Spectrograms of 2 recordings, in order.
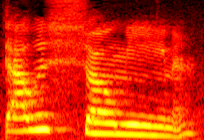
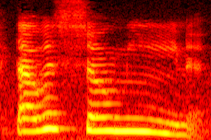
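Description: First: Slow, laughing complaint. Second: Said in the usual way. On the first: Real, not acted. Gamer laughing about being killed, laughing complaint.

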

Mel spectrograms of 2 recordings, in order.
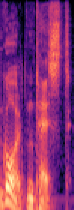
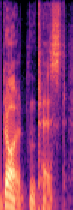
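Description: First: "Galton-Test" said slowly with a clear G; corrected name. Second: "Dalton-Test" said with a D instead of G; mispronounced name. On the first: Watson quickly corrects his slip to Holmes. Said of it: "korrigierte ich mich sofort". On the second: Watson proudly announces the wrong test name. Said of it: "„Galton?“, zischte mir Holmes zu". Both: Acted.

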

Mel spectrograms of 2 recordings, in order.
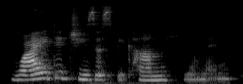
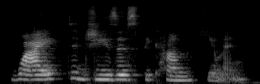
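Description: The two takes are said the same way.

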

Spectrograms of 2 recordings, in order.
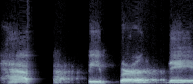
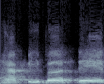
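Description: First: "happy birthday" slow, with r-coloured BIRTH; slow HAP-py BIRRTH-day; correct happy birthday. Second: "happy birthday" in a Thai accent, no r; Thai-accented bird-day; too-Thai accent. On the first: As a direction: separate the beats of "happy birthday", sounding the ir. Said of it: "อย่างเช่นเวลาเราพูดว่า". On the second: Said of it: "มันสำเนียงไทยเกินไป". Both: Shown as a demonstration.

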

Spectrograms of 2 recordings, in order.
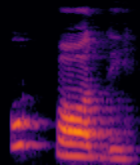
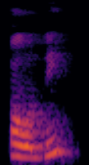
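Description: First: Pode with an open o, as in "pódi"; pode pronunciation. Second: Pôde with a closed ô, as in "podi"; pôde pronunciation. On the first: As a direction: open the o in pode, a bit louder. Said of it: "que é utilizado no presente". (pode com o aberto) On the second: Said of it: "nas formas". (pôde com o fechado) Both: Shown as a demonstration.

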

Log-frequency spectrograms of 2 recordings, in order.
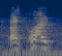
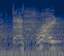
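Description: No difference in how they are said.

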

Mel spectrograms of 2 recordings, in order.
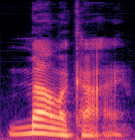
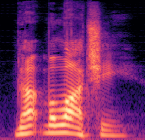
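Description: First: "Malachi" as MAL-uh-kai, stress first; "Malachi" ending in kai; correct Malachi. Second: "Malachi" said mah-LAH-chee, the wrong way; mock wrong "Malachi" with a ch sound. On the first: Teacher giving the right "Malachi". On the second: Teacher showing how not to say "Malachi". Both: Shown as a demonstration.

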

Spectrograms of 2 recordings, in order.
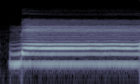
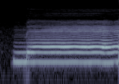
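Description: First: "May." spoken with the vowel held long. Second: Long spoken "May."; spoken held vowel again. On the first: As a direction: say "May." holding the open vowel. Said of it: "say may and hold the vowel". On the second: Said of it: "take a look at where my tongue is". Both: Shown as a demonstration.

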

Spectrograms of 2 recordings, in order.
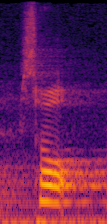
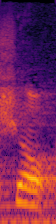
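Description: First: "sộ" with a plain hissed s; wrong "so" sound. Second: "sộ" said as sho, hushing sh; correct "sho" sound. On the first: Teacher showing the mistake, "sộ" with plain s. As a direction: say "sộ" as so, without any sh. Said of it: "không phải là sộ". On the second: Teacher giving the correction, "sộ" pronounced sho. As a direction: say "sộ" with sh, not s. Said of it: "mà là sộ". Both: Shown as a demonstration.

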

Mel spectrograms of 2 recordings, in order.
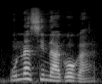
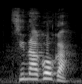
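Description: First: Said in the usual way. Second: Loud high eureka; excited exclamation. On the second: Real, not acted. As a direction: blurt the answer out loud. Finding the word.

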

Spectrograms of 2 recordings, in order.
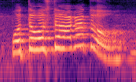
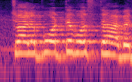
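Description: First: Higher, loud, exasperated insisting. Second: Loud, firm call to study. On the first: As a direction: push it harder, high and loud. Mother insists child must study. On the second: Mother orders child to study. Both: Real, not acted.

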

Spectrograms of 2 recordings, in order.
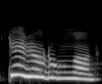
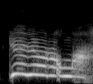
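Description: First: Said in the usual way. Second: Higher-pitched, more worked-up call; raised cry. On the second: Pretend. Teacher setting off after the other children, high cry. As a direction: throw it out high and heated. Repeated, raised threat of coming.

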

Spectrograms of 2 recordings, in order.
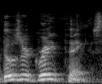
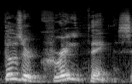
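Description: First: „great“ hoch und betont, ganze Phrase höher; emphatic praise. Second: Said in the usual way. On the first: Shown as a demonstration. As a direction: Those are great things mit Nachdruck, „great“ hoch gesetzt.

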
